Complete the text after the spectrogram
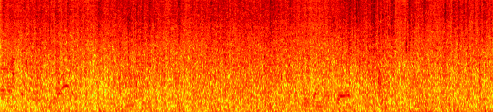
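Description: Rapid gunfire rattles and cracks.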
